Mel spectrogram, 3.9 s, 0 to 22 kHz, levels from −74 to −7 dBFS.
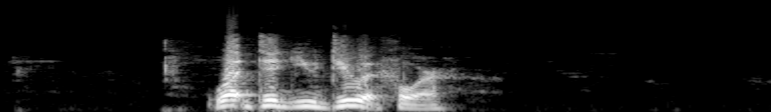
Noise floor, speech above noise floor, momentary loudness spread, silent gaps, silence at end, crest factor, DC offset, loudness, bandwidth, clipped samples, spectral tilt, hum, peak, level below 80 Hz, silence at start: -68 dBFS; 56 dB; 22 LU; none; 1.6 s; 16 dB; under 0.1%; -13 LUFS; 9.6 kHz; under 0.1%; -6.5 dB/octave; none; 0 dBFS; -50 dBFS; 0.85 s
